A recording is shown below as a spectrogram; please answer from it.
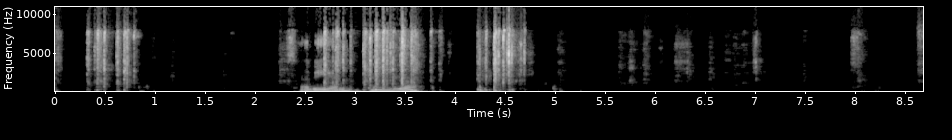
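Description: Computer keyboard typing in short runs of keystrokes, fainter and more scattered in the second half. A voice speaks briefly in the middle.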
